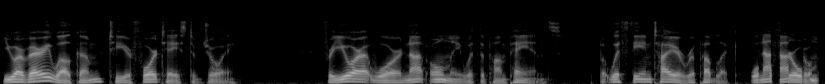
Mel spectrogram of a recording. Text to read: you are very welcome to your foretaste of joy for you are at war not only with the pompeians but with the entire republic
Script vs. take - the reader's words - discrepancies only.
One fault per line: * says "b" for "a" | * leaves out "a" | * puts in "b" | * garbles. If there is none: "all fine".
* garbles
